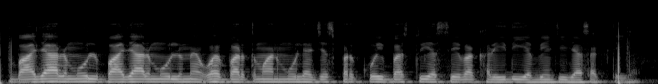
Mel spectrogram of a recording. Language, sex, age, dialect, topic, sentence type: Hindi, male, 18-24, Awadhi Bundeli, agriculture, statement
